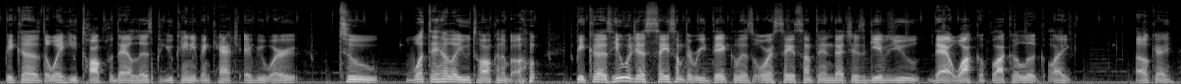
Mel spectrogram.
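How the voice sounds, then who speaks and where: A man's voice: sits low, fairly even intonation, brisk, a bit bright, soft background music. A man giving casual ranking commentary on rap verses, blunt, profane and mocking. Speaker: music reaction vlogger.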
